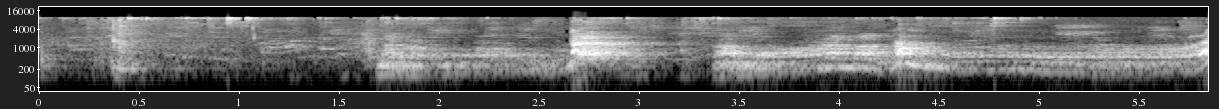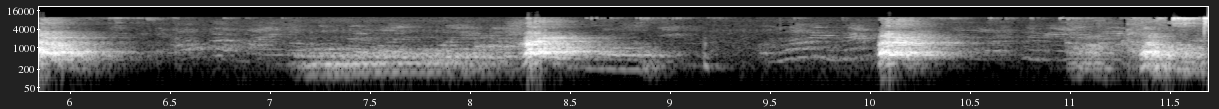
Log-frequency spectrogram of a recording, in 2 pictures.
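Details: Cairn Terrier excited while playing with a balloon, giving sharp, loud single barks spaced every two to three seconds, with a person talking steadily in between.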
